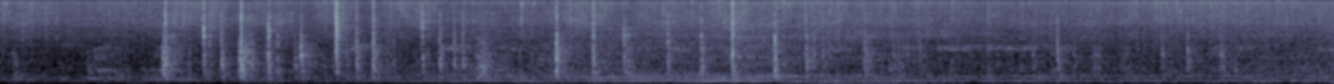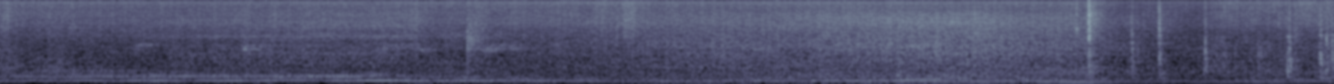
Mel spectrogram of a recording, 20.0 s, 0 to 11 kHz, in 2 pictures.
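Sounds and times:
onion and garlic sizzling in a pan: 0.0 - 20.0
wooden spatula tapping a pan: 1.1 - 10.0, 18.1 - 20.0.

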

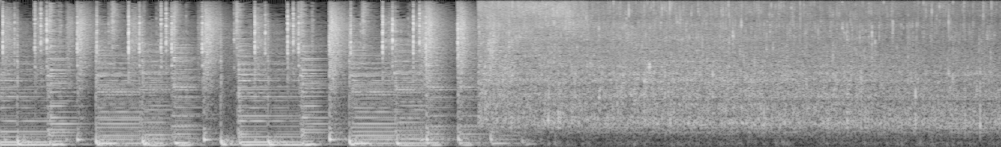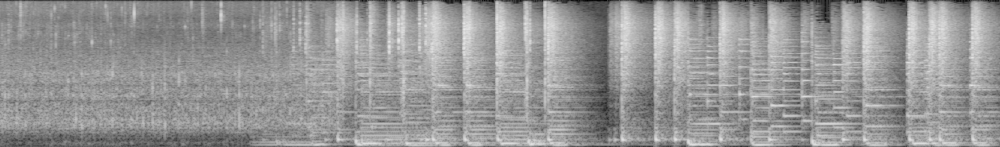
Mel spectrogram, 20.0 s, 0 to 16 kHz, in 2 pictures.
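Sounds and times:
music: 0.0 - 5.3, 12.2 - 20.0
meat sizzling in oil: 4.8 - 11.6.

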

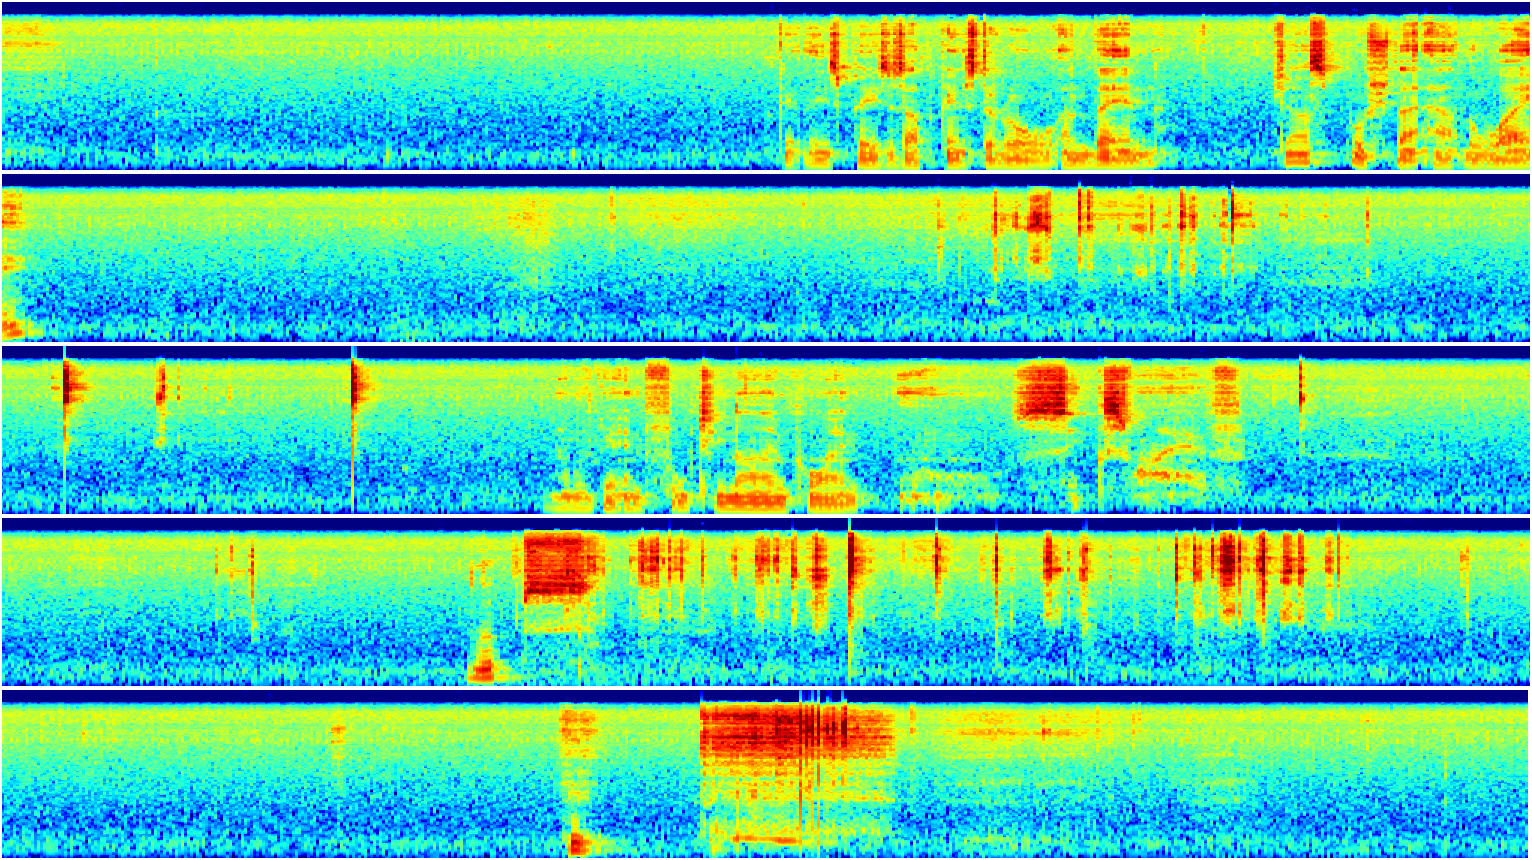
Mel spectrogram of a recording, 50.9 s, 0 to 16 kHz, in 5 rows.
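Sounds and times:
metallic clicks and scrapes: 16.4 - 18.7, 34.4 - 39.6.

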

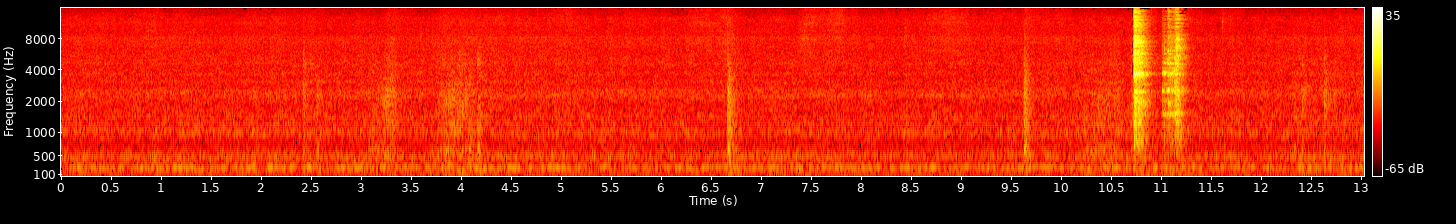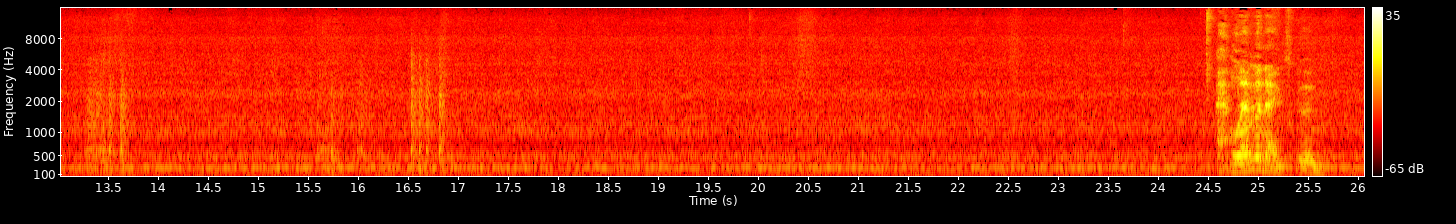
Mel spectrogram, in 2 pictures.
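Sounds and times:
steady low hum: 0.0 - 26.0
plate clinking on stove grate: 10.7 - 11.3.

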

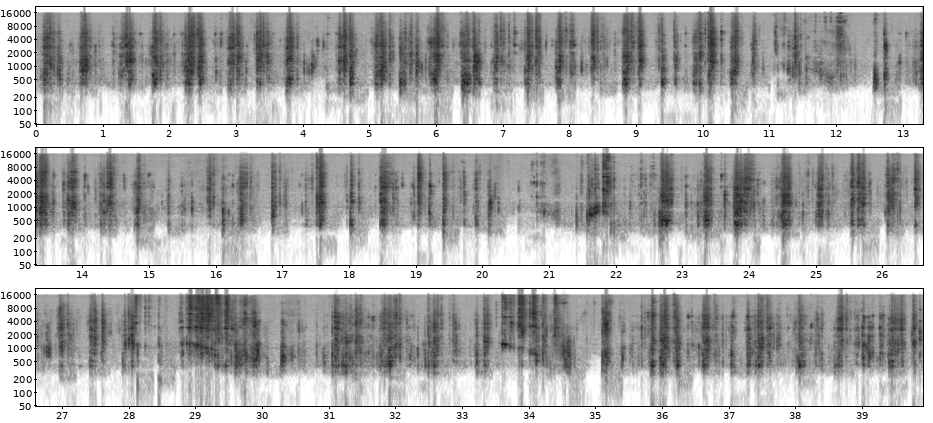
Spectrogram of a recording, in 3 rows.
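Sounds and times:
crunching and chewing candied fruit: 0.0 - 39.9
sugar shell cracking: 31.0 - 39.9.

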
